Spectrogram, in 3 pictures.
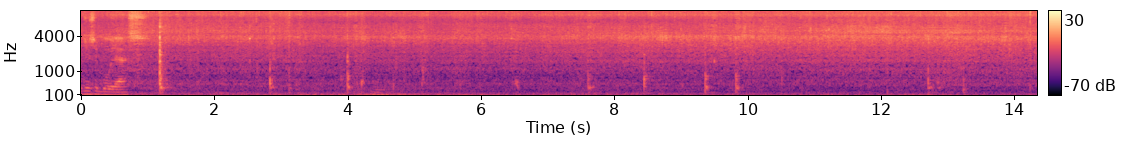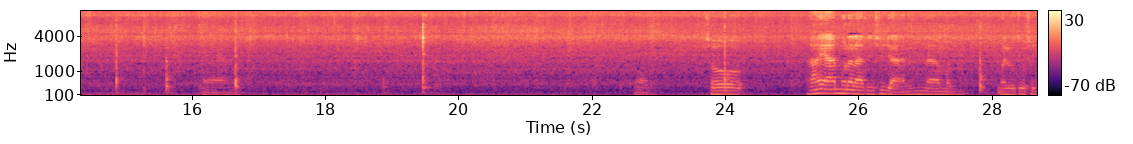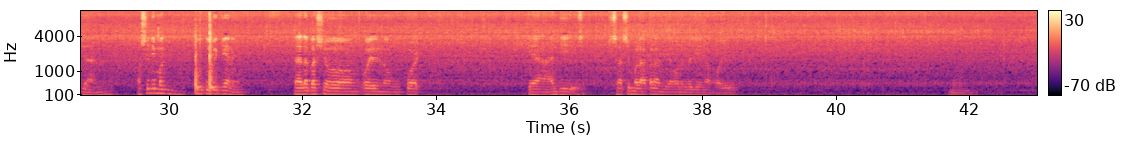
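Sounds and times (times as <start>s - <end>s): pork and onions sizzling: 0.0s - 43.0s
spatula clicking and scraping pot: 2.4s - 4.4s, 7.5s - 10.6s, 12.6s - 13.6s, 14.2s - 17.0s, 18.8s - 19.8s, 27.7s - 28.1s.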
